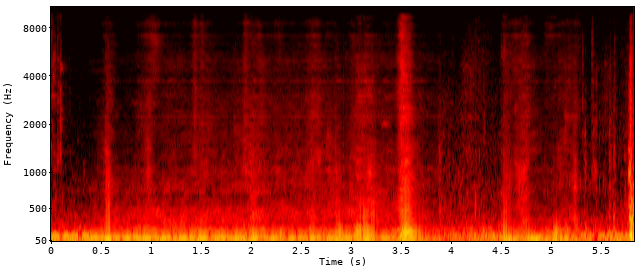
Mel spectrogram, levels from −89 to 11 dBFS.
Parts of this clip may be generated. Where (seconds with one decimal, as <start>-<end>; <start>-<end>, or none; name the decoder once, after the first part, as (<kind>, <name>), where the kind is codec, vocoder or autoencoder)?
0.4-3.9 (vocoder, Vocos); 4.5-5.3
